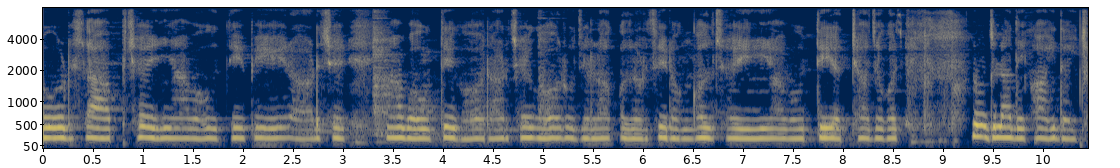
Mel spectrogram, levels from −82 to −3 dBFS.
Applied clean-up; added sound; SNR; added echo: none; none; none; none.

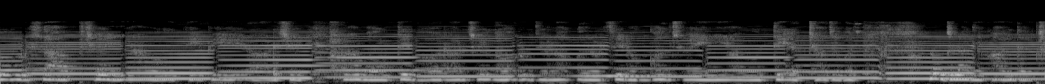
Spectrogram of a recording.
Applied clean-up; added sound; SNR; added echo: none; Bowed string instrument; 0 dB; reverberation time 0.2 s.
